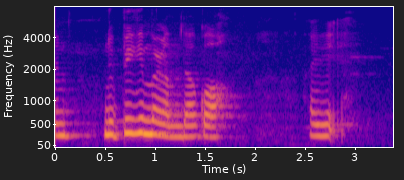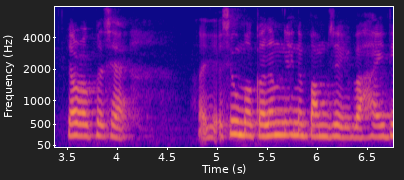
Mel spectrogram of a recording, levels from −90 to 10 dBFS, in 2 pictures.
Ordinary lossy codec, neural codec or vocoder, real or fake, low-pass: none; none; real; none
